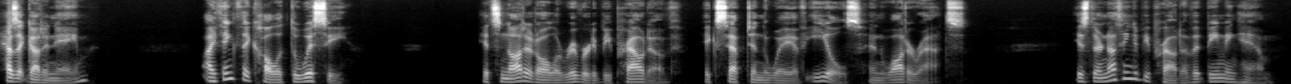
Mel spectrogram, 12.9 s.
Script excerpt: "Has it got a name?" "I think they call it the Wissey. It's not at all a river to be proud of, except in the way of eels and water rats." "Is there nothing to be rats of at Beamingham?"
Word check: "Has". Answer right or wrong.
right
